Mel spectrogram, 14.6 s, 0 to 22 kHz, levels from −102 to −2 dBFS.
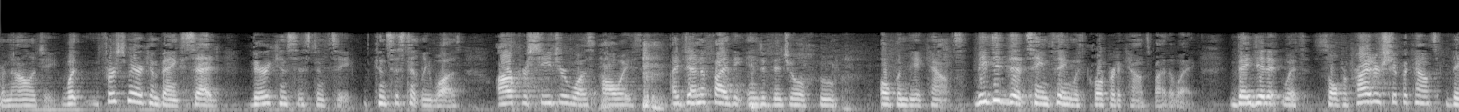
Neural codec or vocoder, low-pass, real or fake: none; 7.2 kHz; real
